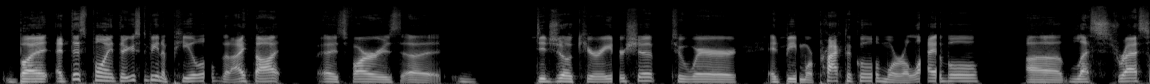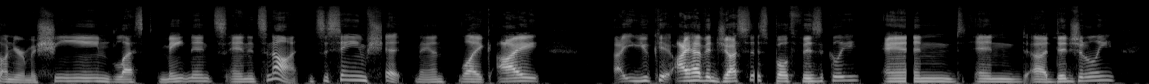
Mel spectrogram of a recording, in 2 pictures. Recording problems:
choppy; occasionally; 4% of the speech affected

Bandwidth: 16 kHz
